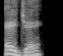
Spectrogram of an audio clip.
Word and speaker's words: ella: ella is pronounced like the le sound in million, except that it is one single sound.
